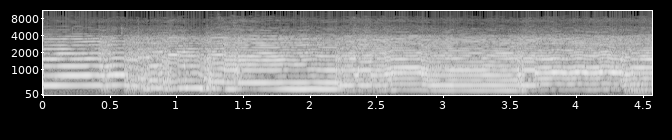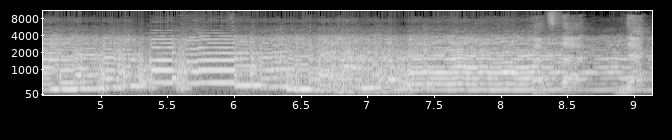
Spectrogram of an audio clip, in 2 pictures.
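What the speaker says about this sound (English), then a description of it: "pickup, amp distortion, and a little bit more distortion from the pedal" Electric guitar on the neck pickup through a distorted amp with an extra distortion pedal, playing a sustained blues-rock lead line with bends, loud and continuous throughout.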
